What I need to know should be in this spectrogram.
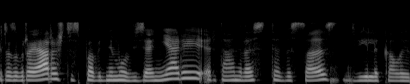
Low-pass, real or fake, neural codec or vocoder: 7.2 kHz; real; none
